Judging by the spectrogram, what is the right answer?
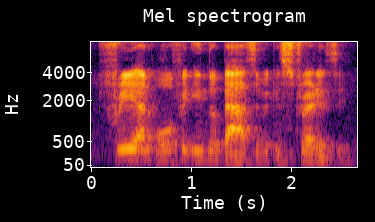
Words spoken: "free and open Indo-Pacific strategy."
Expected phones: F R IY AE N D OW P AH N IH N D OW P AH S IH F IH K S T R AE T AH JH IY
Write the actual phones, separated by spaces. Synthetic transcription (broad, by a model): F R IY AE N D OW F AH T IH N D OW P AH S IH F IH K S T R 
